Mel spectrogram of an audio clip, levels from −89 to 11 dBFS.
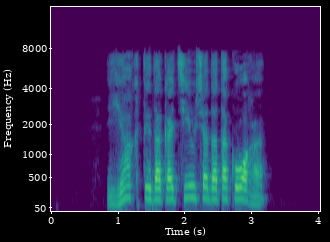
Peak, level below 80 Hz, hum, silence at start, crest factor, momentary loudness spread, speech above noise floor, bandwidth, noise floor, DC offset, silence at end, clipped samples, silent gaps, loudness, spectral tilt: -6 dBFS; -58 dBFS; none; 0.85 s; 20 dB; 12 LU; over 67 dB; 8 kHz; under -90 dBFS; under 0.1%; 0.85 s; under 0.1%; none; -24 LUFS; -5 dB/octave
